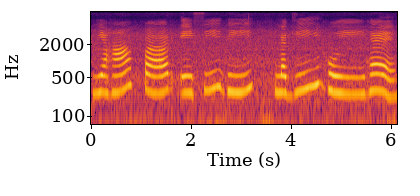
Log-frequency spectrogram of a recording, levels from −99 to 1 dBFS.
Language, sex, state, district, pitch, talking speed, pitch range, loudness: Hindi, male, Madhya Pradesh, Dhar, 280 Hz, 70 wpm, 270-305 Hz, -15 LUFS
